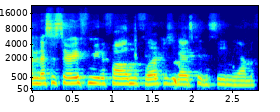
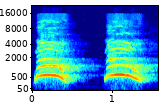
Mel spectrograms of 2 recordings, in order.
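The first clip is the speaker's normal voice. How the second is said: hammed-up death screams. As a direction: scream like a melodrama victim. Acted death shrieks.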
